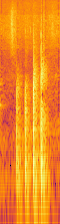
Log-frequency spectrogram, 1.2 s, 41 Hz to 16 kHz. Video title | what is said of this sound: Roggenmischbrot mit Sauerteig - Brot backen ohne Hefe leicht gemacht - Thermomix TM6 TM5 TM31 | wenn es so klingt perfekt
